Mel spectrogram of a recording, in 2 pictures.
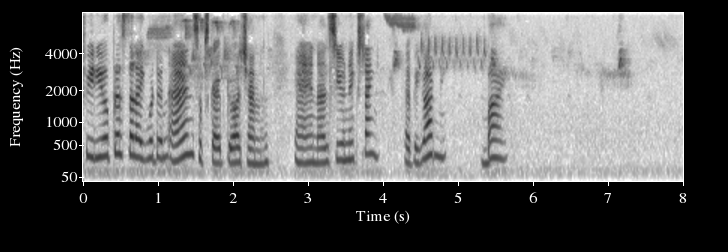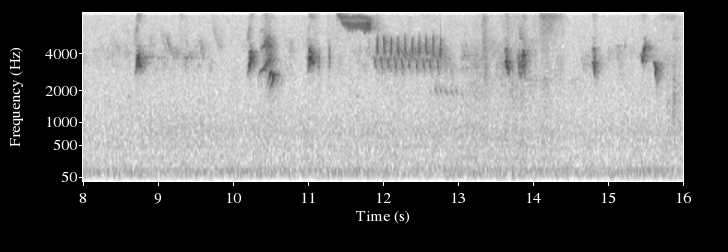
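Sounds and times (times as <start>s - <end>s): small songbirds chirping: 0.0s - 16.0s
rapid bird trill: 4.0s - 15.8s.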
